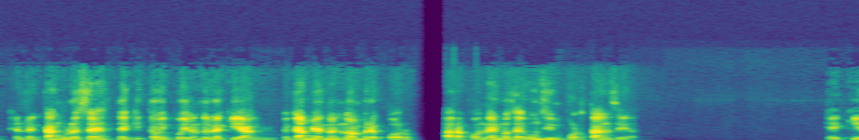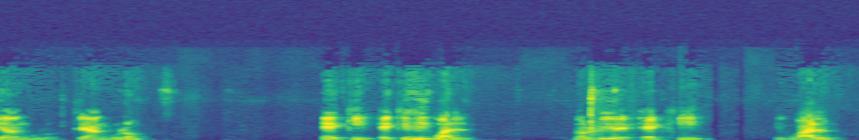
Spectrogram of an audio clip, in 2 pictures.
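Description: Husky man dictating a geometry lecture. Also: fairly high pitch, fairly bright tone, muffled recording. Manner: dictates slowly, spelling out terms. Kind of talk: university class lecture. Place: classroom.

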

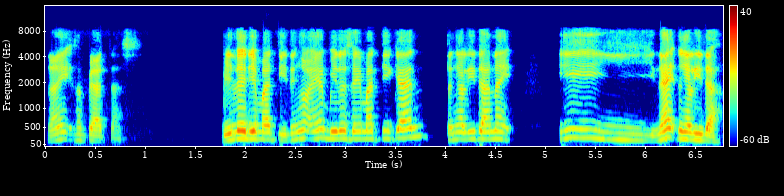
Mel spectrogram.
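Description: A man with a Malaysian Malay accent teaching Quran recitation in an online class, patiently modelling each sound slowly and repeating it. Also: sits high. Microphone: online video call.

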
